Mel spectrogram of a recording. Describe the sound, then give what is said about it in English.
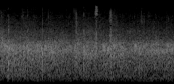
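A crowd claps steadily, a dense, continuous patter of many hands at an even loudness with no voices breaking through, filling the whole short stretch. “So one final round of applause to all of them.”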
